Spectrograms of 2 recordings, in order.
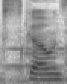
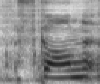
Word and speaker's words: scone: 2016 survey found that 51 of britons pronounce it to rhyme with gone whereas 42 percent pronounce it to rhyme with bone the former is a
